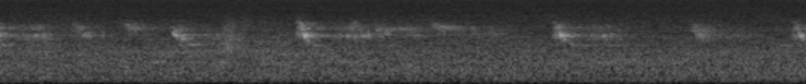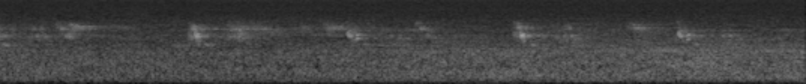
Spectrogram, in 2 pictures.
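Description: A bird's short, high chirps, each falling slightly in pitch, repeated irregularly at a little more than one a second over the steady rush of flowing river water.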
